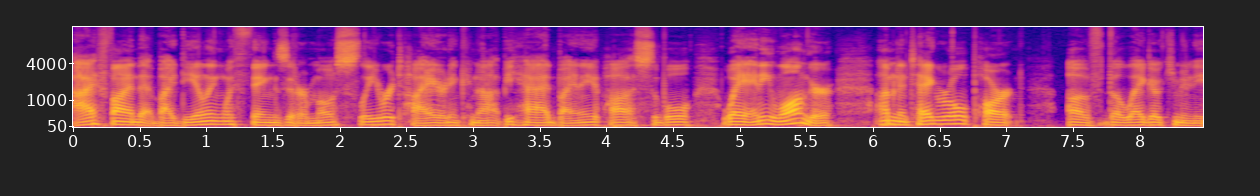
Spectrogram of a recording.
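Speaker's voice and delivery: usual speaking voice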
